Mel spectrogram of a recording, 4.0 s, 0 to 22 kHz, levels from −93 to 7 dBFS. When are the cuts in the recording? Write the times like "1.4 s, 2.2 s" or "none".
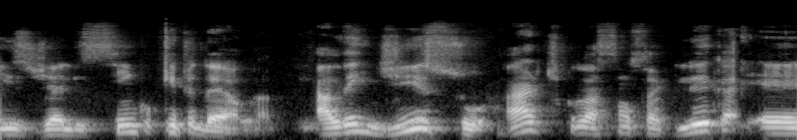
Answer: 0.9 s, 2.5 s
